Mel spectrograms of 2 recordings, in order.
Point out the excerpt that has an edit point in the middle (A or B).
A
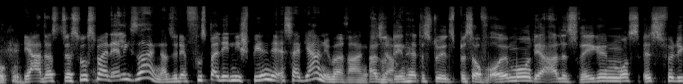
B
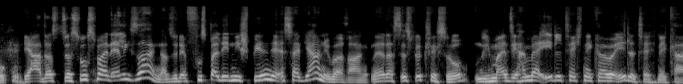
A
